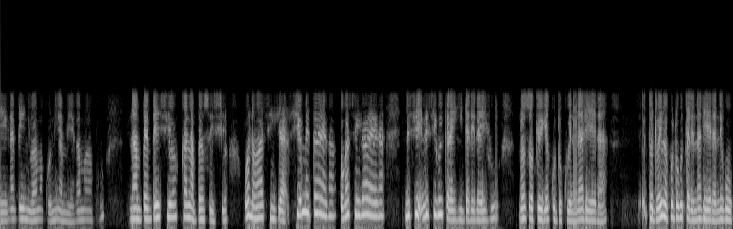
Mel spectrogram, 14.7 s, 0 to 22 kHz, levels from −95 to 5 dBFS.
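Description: Heavy low-bitrate Opus compression, likely near 12 kbps, runs through the whole speech recording, leaving nothing above 4.3 kHz and making it muffled, grainy and rough throughout. Late audio made the playback device repeat its last buffer: at 9.90 to 9.94 s a short slice plays three times, and at 11.46 to 11.54 s it plays five times, each with hard joins heard as a short stutter. The repeat length fits a 20 ms buffer.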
